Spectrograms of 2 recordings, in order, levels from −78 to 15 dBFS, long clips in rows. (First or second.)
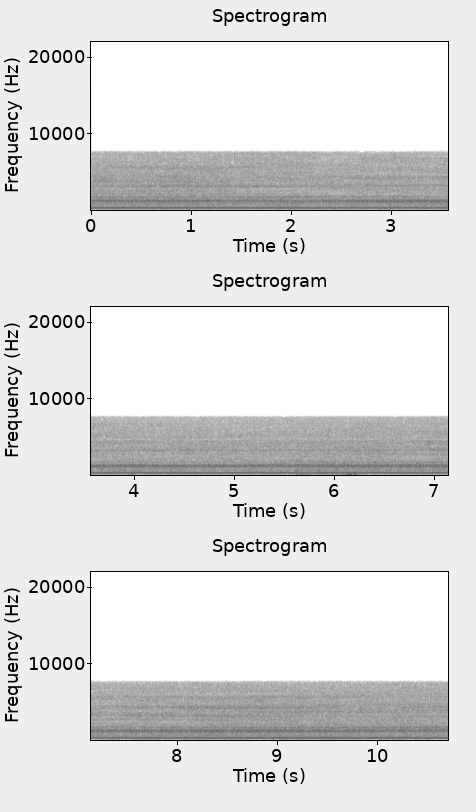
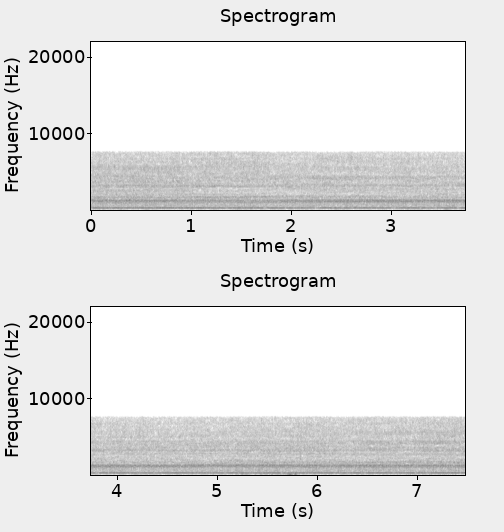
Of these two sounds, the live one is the first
